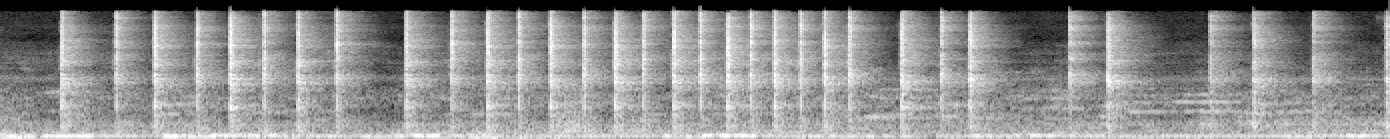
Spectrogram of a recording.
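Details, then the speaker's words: Motorcycle electric starter with strong battery voltage: rapid sharp clicks, three to four a second, only the starter bendix clicking with no cranking; starter motor won't turn due to worn-out starter brushes, replaced. "ini voltasenya kuat tapi kalau di stater itu cuma bunyi cecak oke punya cat extech seperti itu ya itu hanyalah bunyi bendik stater tapi staternya tidak mau berputar"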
